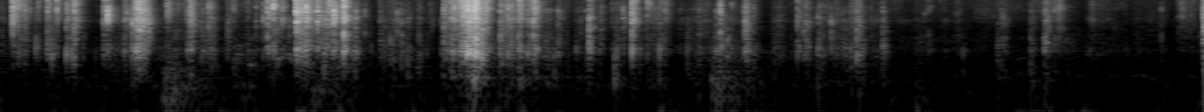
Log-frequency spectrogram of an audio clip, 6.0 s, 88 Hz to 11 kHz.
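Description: Foil wrapper of a 2017 Panini Prizm football card pack crinkling and tearing as it is ripped open. The crackle is densest in the first two and a half seconds, then turns quieter and sparser.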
